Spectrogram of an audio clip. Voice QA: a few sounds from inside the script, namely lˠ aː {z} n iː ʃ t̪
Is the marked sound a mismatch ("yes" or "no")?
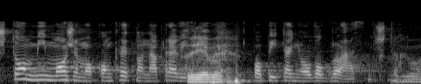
yes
